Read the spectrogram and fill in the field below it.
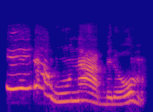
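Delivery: loud, slow, drawn-out reveal; prankster shepherd. Acted. Shepherd reveals the joke to villagers, teasing. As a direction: stretch out the confession teasingly. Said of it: "dijo el pastor".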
